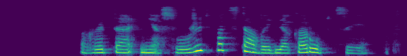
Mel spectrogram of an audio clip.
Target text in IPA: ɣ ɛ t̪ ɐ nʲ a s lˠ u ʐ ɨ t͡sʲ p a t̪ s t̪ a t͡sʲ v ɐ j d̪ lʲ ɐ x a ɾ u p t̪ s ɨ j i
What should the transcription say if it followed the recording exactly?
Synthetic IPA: ɣ ɛ t̪ ɐ nʲ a s lˠ u ʐ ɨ t͡sʲ p a t̪ s t̪ a v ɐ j d̪ lʲ ɐ k a ɾ u p t̪ s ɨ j i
